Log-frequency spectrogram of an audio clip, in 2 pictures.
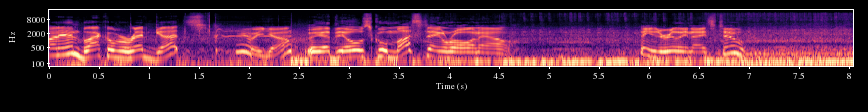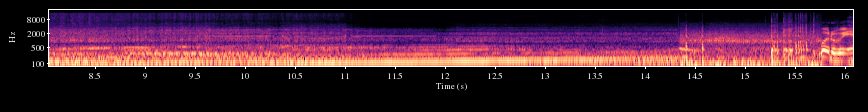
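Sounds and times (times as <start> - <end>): car engine pulling away: 2.4 - 16.0.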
